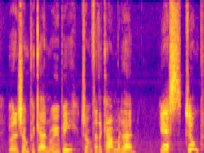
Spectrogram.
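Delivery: high, loud sing-song urging; coaxing dog voice. Real, not acted. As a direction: egg the dog on, high and bright. Urging dog to jump for camera.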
